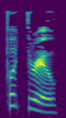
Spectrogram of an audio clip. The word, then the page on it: put through: British English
